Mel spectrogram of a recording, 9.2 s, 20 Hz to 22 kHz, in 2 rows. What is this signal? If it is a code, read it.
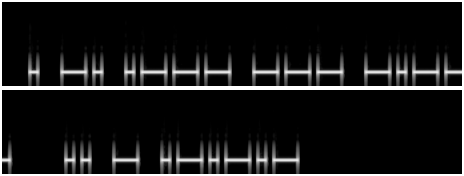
Morse code, heard as a keyed tone, about 15 wpm, 700 Hz. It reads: ENJOY IT.
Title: Sentences from Top 1500 Words 15wpm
